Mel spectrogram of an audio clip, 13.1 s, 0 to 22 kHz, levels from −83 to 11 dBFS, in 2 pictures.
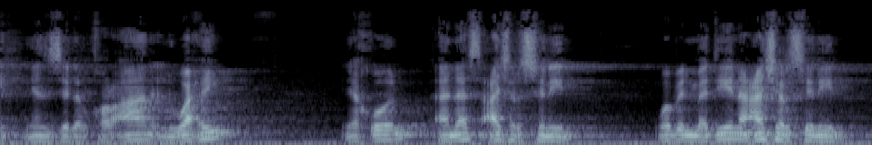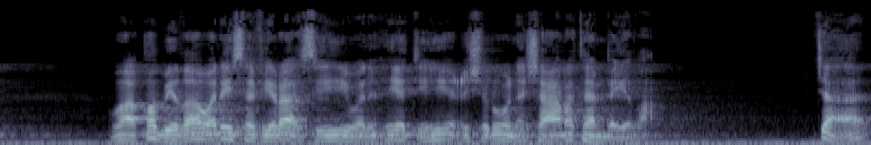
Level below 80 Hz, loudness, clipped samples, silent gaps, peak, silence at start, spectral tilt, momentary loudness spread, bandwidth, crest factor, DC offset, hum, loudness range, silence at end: -44 dBFS; -27 LUFS; under 0.1%; none; -4 dBFS; 0 s; -4 dB/octave; 13 LU; 16.5 kHz; 22 dB; under 0.1%; none; 3 LU; 0 s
